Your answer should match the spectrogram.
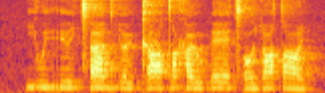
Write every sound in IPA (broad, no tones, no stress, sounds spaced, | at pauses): j uː rʲ ɔː i̯ t͡sʼ aː d ʎ œː y̯ kʼ aː y̯ tˤ œ x œː u̯ ʔ ɛː t͡sʼ ɔː ʎ yː tˤ ɛ i̯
